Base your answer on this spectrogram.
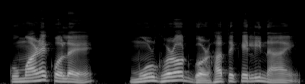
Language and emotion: Assamese, neutral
